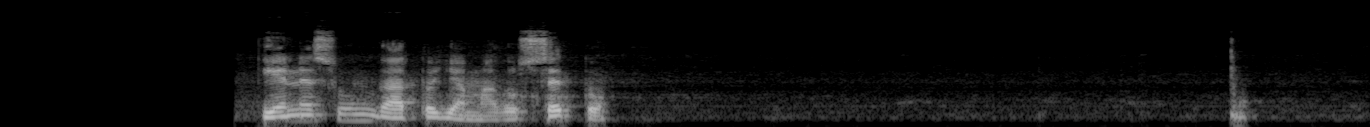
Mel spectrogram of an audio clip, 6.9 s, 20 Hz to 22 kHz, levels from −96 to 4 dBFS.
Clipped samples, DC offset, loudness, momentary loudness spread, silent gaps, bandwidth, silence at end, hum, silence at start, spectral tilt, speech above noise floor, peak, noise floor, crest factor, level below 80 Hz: under 0.1%; under 0.1%; -30 LUFS; 19 LU; none; 9 kHz; 0.6 s; none; 1.3 s; -3.5 dB/octave; 44 dB; -12 dBFS; -74 dBFS; 22 dB; -76 dBFS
